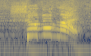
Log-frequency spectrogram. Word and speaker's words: Shovel Knight: Shovel Night. Look, it's Shovel Night. Shovel Knight's like knight in shining armor.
